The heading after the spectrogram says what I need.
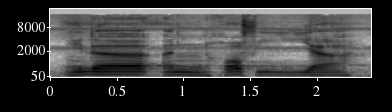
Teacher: mad iwad ini tanwinnya diwakafkan. Cara bacanya adalah 2 harokat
